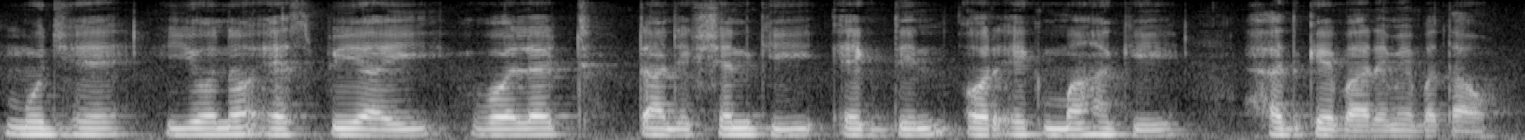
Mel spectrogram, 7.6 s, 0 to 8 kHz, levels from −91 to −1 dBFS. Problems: none marked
